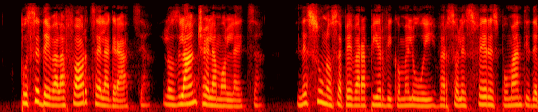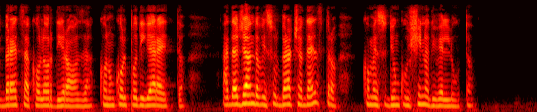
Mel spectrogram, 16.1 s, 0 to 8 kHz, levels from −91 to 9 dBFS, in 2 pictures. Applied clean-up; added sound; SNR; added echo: none; none; none; none.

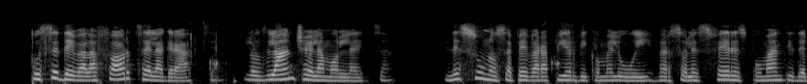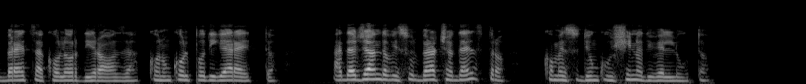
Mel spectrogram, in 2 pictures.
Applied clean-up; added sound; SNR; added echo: neural mask model RNNoise.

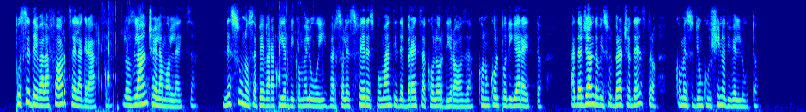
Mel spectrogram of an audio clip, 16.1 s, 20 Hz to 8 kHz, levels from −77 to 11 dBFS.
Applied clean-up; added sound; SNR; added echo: none; Chewing, mastication; 14 dB; none.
